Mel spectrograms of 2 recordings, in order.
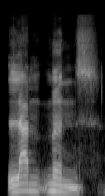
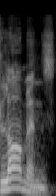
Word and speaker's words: Lammens: How to pronounce Lammens. All right. Here we go. Lammens. Lammens. Lammens. It's Lammens.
